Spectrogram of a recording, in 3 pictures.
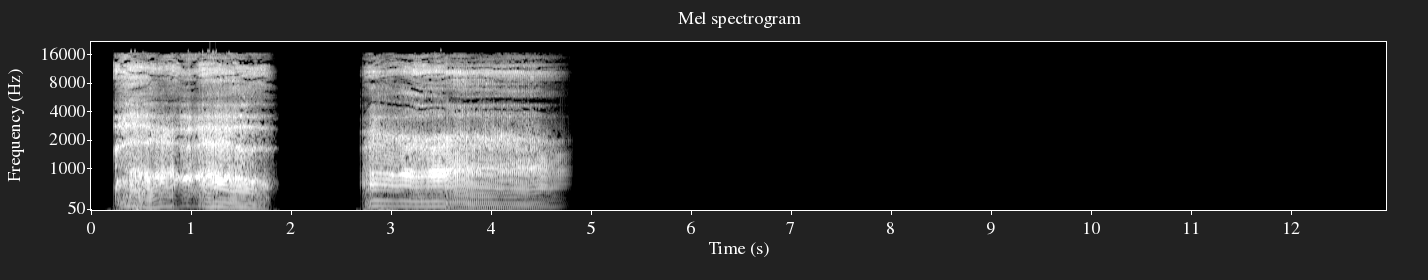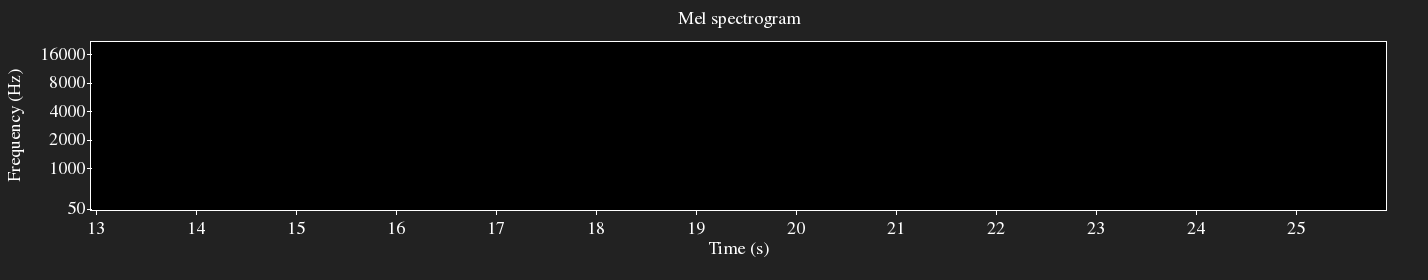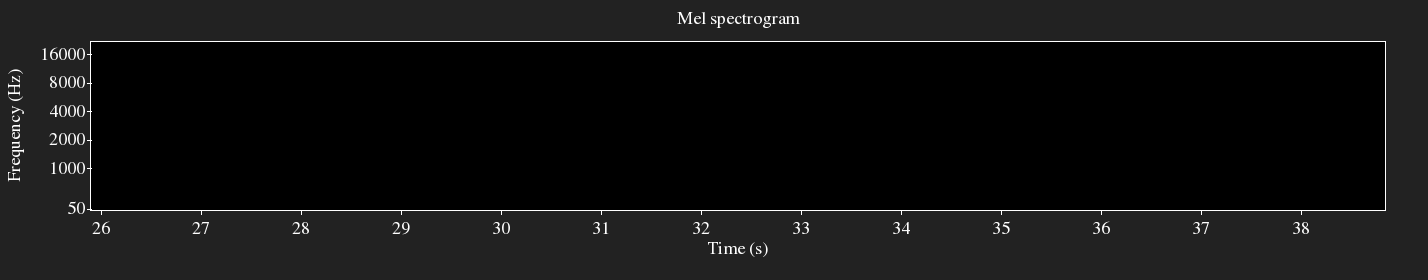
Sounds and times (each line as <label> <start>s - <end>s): Low raspy male groans 0.2s - 1.9s
breathy portions 0.2s - 1.9s
Low raspy male groans 2.7s - 4.8s
breathy portions 2.7s - 4.8s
